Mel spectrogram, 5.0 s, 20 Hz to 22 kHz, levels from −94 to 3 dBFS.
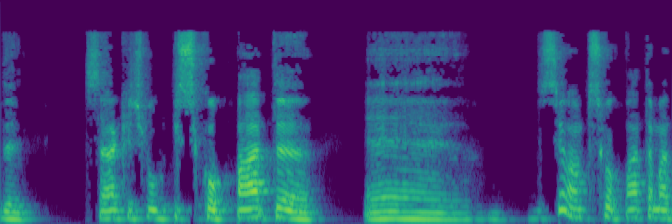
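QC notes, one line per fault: No faults found in the speech. Nothing here needs a flag.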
